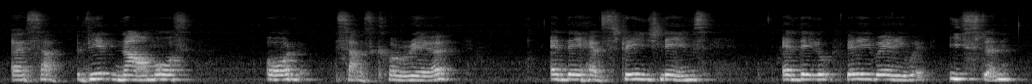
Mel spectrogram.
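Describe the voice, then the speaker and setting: With long, frequent pauses and a very slow pace, a woman speaks in a fairly high, monotone, flat voice, and the room echo is audible. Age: 80s+. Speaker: anthropologist and teacher. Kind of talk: interview. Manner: halting.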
